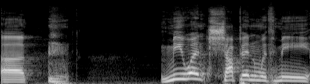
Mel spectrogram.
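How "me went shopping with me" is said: clumsy put-on Irish accent, high, drifting pirate-ish. Retelling a joke that brought the house down, in a put-on Irish accent. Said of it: "I'm going to do my Irish accent".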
